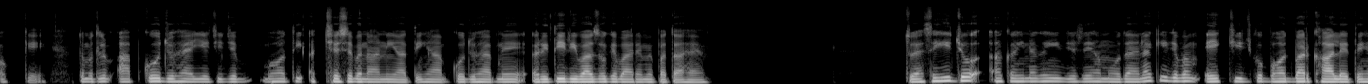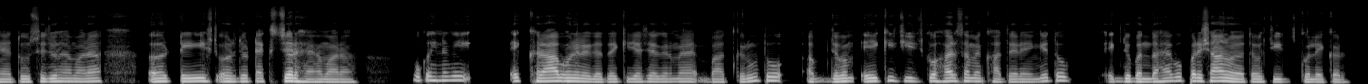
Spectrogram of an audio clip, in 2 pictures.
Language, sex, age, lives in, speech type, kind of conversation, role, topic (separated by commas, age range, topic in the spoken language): Hindi, male, 20-24, India, conversation, podcast, host, Aapke parivaar ke liye kaunsi tyohari dish sabse khaas hoti hai?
